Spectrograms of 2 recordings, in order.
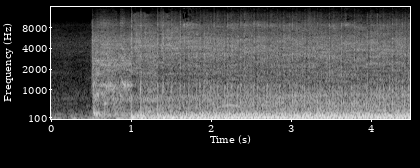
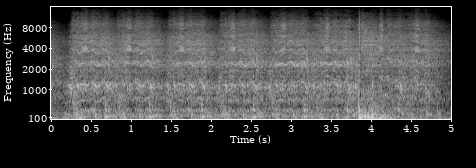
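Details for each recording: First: Rebuilt 2010 Harley Softail Standard, S&S engine, after shaving about 1 mm of aluminium: catches quickly into a loud, steady, lumpy V-twin idle with even beat; starts and runs fine. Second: Rebuilt 2010 Harley Softail Standard, S&S engine: steady starter churning with soft uneven pulses, never fires, battery flat; a rocker contacting its cover held the rear intake valve open.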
